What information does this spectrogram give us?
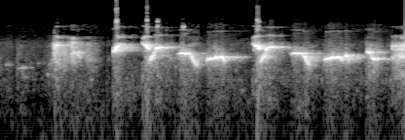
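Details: Greater green leafbird singing a rapid, varied string of high chirps, slurred whistles and downward warbles, with short sharp clicks mixed in.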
